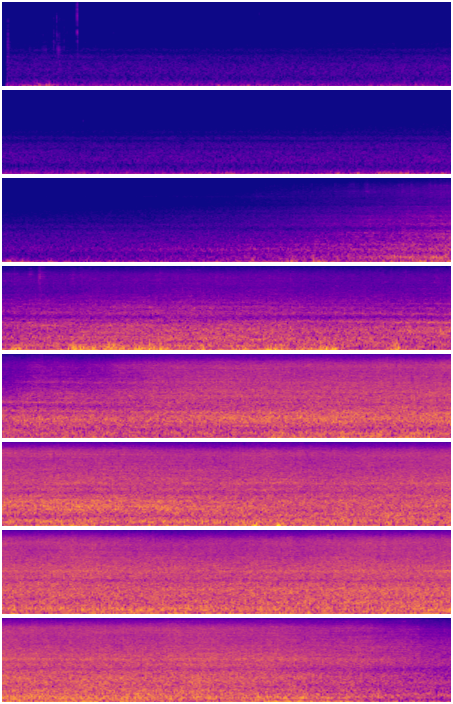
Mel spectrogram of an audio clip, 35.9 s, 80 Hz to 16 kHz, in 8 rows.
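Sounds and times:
freight train passing: 0.5 - 35.9.

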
